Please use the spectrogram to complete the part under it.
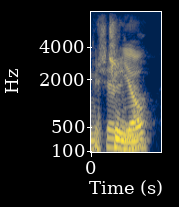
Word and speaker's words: Michelle Yeoh: Sí, Michelle Yeoh.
